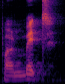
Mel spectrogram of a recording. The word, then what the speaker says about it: permit: Permit. It is the second vowel that is stressed.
